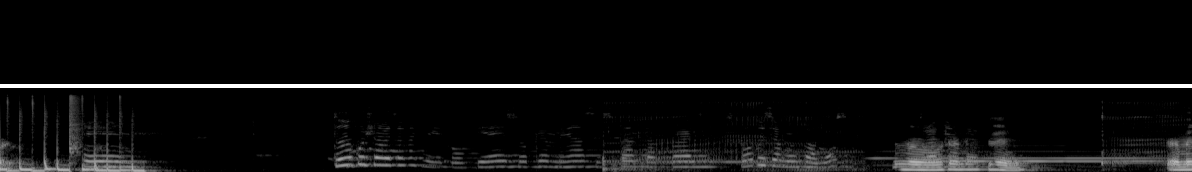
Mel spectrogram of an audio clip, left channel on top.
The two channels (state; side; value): silent; left; digital silence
